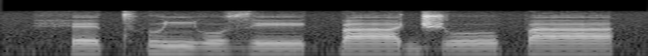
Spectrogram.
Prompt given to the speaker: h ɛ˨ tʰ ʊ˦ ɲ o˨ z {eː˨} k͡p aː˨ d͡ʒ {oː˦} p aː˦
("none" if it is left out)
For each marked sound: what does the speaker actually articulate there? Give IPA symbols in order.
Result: eː˨, oː˨˦

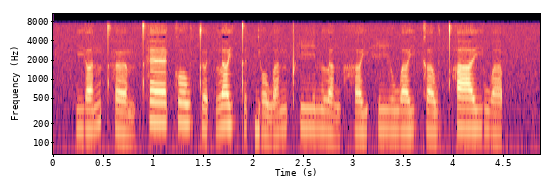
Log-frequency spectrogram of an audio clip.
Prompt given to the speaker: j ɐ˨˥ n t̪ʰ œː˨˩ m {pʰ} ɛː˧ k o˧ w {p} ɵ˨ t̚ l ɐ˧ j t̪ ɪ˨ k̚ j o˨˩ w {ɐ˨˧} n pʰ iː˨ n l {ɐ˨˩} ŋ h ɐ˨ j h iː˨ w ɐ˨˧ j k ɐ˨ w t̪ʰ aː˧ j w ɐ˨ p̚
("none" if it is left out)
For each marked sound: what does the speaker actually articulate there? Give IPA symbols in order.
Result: t̪ʰ, t̪, ɐ˨˧, ɐ˨˩

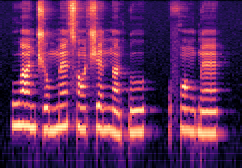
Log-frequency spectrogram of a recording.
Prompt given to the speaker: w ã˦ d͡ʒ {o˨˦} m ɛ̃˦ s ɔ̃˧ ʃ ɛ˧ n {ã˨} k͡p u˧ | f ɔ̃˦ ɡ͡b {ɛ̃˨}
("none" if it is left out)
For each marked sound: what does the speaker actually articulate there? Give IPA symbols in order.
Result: o˧, ã˨, ɛ̃˧

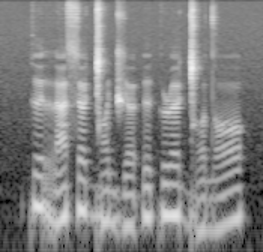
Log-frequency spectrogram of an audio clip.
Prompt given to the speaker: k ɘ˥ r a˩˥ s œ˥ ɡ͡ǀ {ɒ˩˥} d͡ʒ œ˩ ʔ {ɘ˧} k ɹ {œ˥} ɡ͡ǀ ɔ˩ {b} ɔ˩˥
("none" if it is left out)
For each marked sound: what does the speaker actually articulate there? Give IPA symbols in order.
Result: ɒ˧, ɘ˥˩, œ˥, d

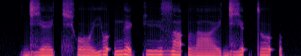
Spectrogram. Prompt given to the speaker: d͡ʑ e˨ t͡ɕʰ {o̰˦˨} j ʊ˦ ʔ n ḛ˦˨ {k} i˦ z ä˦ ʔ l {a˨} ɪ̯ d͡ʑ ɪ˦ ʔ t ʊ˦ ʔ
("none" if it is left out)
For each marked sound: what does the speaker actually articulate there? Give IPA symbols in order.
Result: o˨, k, a˨

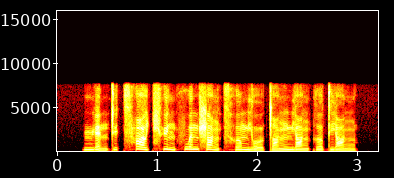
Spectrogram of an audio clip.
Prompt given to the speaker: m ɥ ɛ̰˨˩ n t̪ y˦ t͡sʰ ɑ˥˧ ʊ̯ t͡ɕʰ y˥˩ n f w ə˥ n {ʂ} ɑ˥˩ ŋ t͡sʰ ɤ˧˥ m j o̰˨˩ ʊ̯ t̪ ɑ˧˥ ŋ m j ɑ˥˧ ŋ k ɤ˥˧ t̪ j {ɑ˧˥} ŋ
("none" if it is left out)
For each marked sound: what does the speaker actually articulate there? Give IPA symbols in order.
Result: ʂ, ɑ˥˩

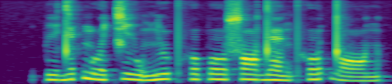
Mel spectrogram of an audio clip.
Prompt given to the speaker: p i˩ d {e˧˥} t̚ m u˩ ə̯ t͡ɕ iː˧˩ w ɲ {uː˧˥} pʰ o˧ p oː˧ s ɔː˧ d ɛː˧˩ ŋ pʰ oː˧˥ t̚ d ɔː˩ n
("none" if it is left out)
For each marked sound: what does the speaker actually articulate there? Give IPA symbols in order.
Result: e˧˥, ɯː˧˥

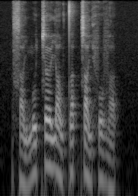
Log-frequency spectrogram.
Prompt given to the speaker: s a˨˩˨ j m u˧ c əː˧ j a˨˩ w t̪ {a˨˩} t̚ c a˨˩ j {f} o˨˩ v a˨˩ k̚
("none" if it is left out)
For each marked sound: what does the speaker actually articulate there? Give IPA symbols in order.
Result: a˦˥, f

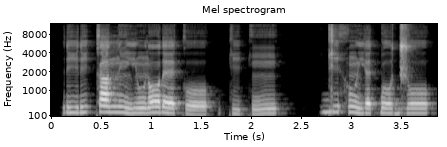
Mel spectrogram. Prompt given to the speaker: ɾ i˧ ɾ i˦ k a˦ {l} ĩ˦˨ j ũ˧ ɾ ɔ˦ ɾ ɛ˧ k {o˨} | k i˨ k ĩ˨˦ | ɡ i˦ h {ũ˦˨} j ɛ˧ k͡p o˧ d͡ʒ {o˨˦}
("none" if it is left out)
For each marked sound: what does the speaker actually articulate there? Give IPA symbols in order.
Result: n, o˨, ũ˦˨, o˧

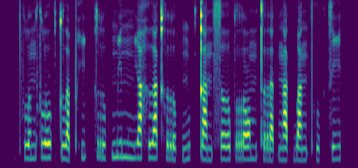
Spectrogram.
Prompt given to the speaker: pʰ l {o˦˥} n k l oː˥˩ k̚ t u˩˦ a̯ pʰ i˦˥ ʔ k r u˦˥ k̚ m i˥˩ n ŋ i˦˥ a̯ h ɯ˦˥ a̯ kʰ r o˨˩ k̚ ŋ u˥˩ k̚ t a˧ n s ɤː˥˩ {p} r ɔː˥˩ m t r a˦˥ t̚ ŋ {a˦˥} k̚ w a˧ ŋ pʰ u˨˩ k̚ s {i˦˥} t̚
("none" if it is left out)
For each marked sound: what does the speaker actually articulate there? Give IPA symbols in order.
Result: o˦˥, p, a˥˩, i˦˥

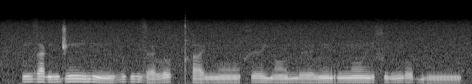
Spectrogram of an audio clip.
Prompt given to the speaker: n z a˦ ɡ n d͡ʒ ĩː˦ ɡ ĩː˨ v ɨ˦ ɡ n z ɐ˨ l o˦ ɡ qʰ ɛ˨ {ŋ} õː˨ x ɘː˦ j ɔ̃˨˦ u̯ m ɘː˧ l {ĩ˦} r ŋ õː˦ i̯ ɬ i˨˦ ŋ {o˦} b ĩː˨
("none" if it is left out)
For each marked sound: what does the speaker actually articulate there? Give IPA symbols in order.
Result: ŋ, ĩ˦, o˦˨

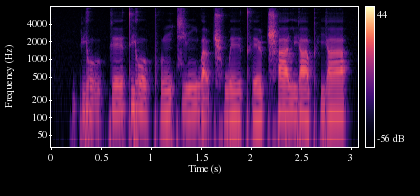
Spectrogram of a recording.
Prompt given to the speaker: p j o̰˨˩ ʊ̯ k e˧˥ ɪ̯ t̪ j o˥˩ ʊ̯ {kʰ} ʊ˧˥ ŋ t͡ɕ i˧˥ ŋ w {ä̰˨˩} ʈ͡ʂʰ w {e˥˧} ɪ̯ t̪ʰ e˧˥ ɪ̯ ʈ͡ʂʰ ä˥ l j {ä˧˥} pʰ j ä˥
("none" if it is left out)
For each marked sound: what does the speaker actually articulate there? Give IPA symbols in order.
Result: pʰ, ä̰˨˩, e˧˥, ä˥˩

